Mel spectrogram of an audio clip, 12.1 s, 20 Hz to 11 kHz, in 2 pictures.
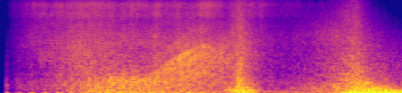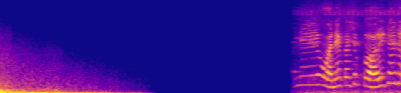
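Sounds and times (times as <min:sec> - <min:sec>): rushing whoosh: 0:00.1 - 0:07.7
low rumble: 0:00.1 - 0:08.2.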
